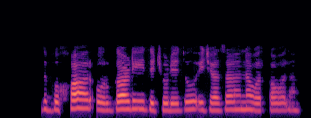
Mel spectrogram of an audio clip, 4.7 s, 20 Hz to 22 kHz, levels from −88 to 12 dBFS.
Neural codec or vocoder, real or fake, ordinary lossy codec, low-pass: vocoder, 44.1 kHz, 128 mel bands every 512 samples, BigVGAN v2; fake; AAC, 48 kbps; 5.4 kHz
